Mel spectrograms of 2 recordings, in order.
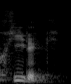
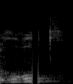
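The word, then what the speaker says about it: חִירִיק: Lembra que eu expliquei na aula que eu mostrei na tela que essa letra é o Hirek? Alguns vão pronunciar como Hirik, né? Mas é independente.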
